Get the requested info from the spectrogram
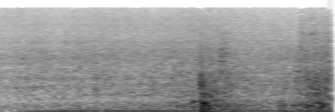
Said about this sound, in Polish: Uwaga, jedzie tir, to może posłuchamy.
